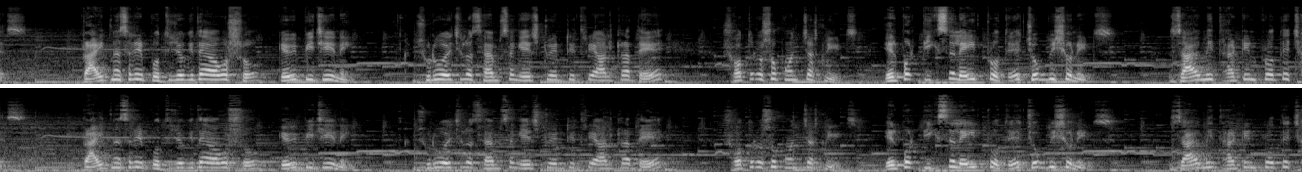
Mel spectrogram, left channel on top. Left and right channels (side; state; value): both; normal; correlation 0.36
